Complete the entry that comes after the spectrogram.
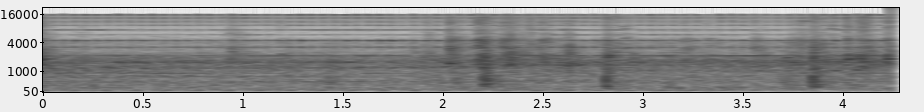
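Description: Passenger coaches rolling past on the rails: a steady wheel-on-rail rumble, with three sharp clacks of wheels over the track in the second half.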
